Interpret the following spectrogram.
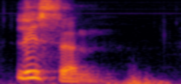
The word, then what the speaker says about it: listen: তারপর দেখো লিসন, LISTEN, এখানে কিন্তু টির উচ্চারণটি হচ্ছে না।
